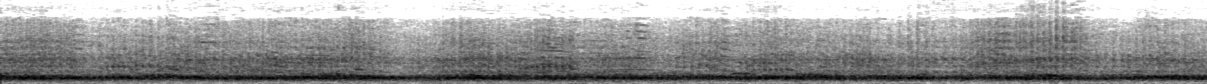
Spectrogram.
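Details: Sandhill cranes by the hundreds of thousands along the Platte River, recorded from a photography blind during northern migration; a continuous, loud chorus of rolling, bugling calls with slight surges every second or so.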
